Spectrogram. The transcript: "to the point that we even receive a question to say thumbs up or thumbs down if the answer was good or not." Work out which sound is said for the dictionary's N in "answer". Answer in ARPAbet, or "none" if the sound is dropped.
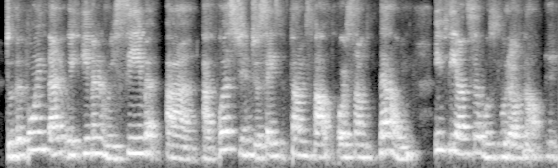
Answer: N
